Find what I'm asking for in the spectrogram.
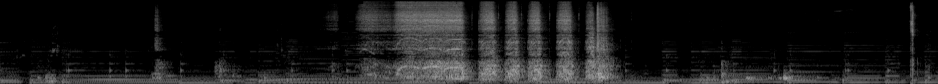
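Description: A power driver whirs in a burst of short pulses while tightening screws on a Whirlpool washer tub support assembly, close up, with quieter handling clatter before and after.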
